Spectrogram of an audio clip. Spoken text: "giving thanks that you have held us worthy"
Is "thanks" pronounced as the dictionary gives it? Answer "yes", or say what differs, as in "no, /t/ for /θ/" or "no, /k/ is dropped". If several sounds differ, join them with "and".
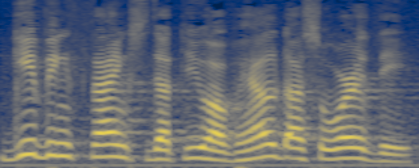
yes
